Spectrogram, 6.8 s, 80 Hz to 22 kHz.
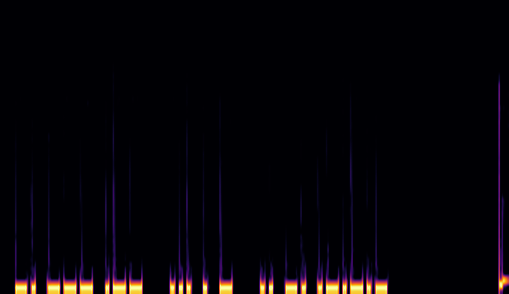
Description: Morse code, heard as a keyed tone, about 22 wpm, 700 Hz. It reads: NOW SET IN.
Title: Sentences from Top 1000 Words - Review Part 5 - 22wpm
